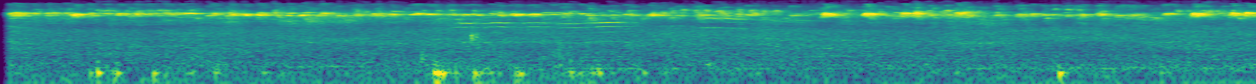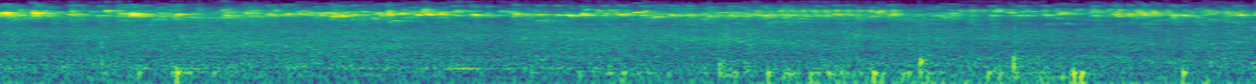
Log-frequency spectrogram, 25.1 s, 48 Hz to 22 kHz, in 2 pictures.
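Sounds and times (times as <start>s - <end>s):
steady hiss: 0.1s - 25.1s
bats chattering inside a bat cave in Krabi, Thailand: 0.2s - 25.1s.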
